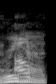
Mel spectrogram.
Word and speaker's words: Riyadh: I think how it's do Ryder. I pronounce? I think it's Riyadh. Ryder. Is it Riyadh? Riyadh.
